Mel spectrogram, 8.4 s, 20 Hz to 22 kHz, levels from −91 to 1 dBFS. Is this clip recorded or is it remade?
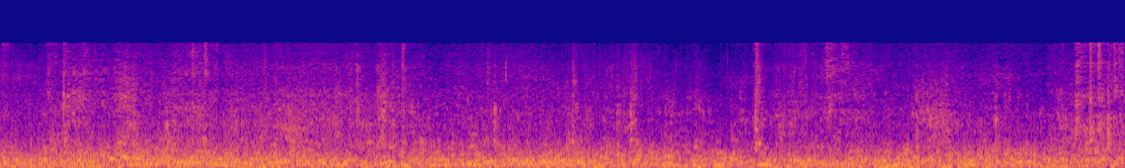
recorded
